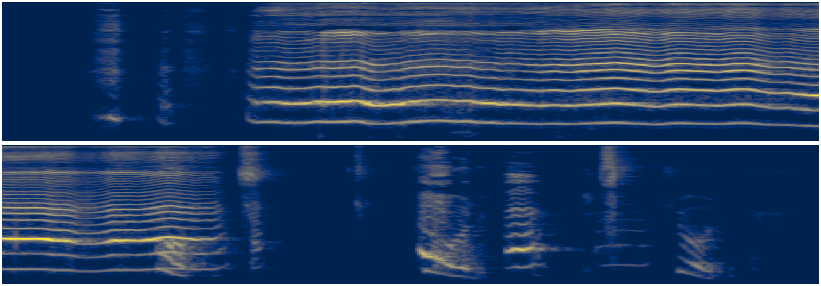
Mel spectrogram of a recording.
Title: #Mama #eating #chickpeas #and #baby #crying #roasted #cute #mamaandbaby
